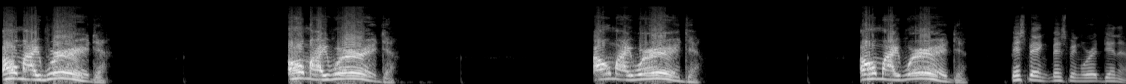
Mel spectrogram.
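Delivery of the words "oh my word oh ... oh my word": put-on confused fighter voice, higher and louder. Doing a requested impression of a confused fighter: Michael Bisping with Alzheimer's impression. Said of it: "Bisping with Alzheimer's impression".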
